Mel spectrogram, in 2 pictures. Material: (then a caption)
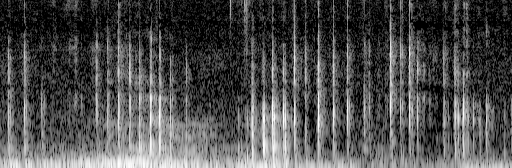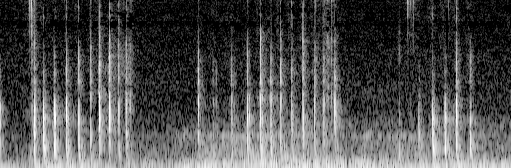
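Plastic. A small hollow plastic LED remote has its rubbery buttons pressed and tapped with the end of a small green jade stone roller. Quick, dry clicking taps come in rapid bursts with short pauses between them, over a low background rumble.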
